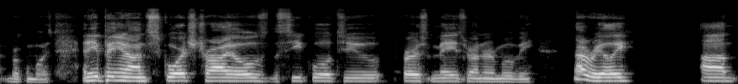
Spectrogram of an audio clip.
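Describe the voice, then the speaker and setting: A man hosting a casual livestream, rambling through viewer comments with quick asides. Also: on the high side. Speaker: livestream host.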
